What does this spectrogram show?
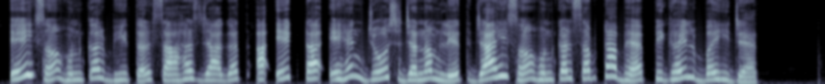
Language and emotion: Maithili, neutral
